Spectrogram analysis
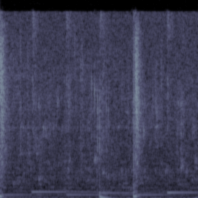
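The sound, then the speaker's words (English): A shot of liquor is poured into a small glass: a quiet, brief trickle with a faint ringing tone and two soft knocks or glugs partway through, with no voices. “Have me one shot because I gotta go.”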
